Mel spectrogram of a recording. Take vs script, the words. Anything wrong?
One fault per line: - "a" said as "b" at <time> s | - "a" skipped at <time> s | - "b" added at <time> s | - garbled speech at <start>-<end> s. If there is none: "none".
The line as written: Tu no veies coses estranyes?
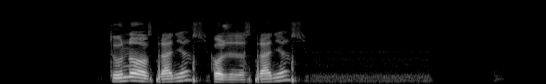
- "veies" said as "estranyes" at 1.5 s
